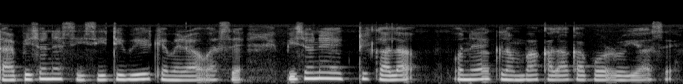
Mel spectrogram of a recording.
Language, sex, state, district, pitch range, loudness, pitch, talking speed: Bengali, female, Assam, Hailakandi, 210-245 Hz, -18 LUFS, 220 Hz, 115 wpm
